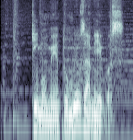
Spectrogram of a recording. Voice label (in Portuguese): corinthians 1x0 palmeiras narracao mil grau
